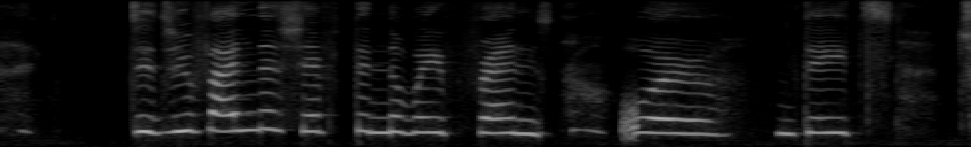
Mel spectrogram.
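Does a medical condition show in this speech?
Yes: autoimmune disease, spinal cord injury.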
